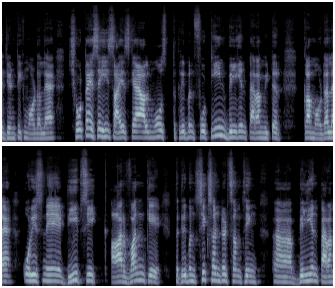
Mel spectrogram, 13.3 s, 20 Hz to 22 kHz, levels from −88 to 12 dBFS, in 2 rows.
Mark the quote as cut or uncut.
uncut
